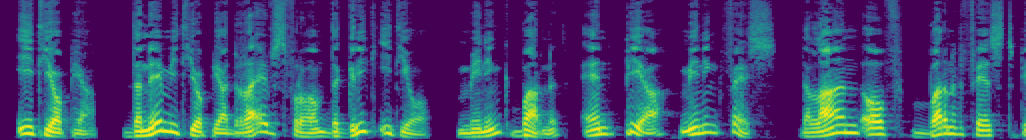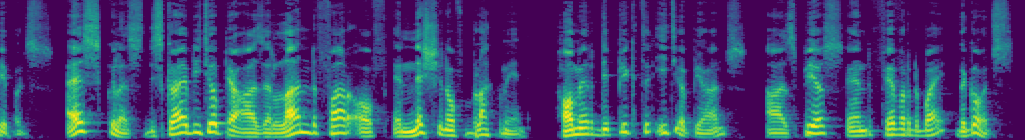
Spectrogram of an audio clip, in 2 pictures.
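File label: Amharic, male, English accented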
